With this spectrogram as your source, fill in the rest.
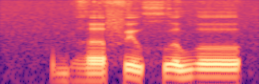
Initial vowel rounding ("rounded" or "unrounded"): unrounded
